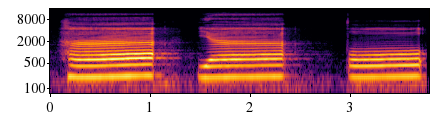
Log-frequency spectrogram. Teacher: Yaitu apabila huruf-huruf ini hadir sebagai pembuka surah. Cara membacanya adalah dieja dengan panjang dua harkat atau satu alif. Setara dengan mad thabi'i.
